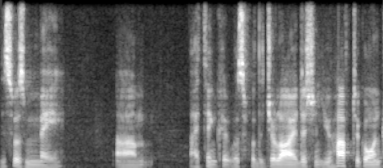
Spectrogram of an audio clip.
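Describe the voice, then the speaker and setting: Here a man speaks with a Scottish accent at a very deep, low pitch. He moves at a fairly quick pace with fairly even intonation. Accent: mild Scottish. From Scotland. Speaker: magazine publisher. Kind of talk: interview.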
